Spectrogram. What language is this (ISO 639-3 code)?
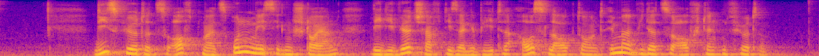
deu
